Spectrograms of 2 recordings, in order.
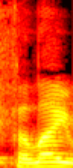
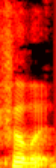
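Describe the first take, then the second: First: It is said the American way. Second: It is said the British way.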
